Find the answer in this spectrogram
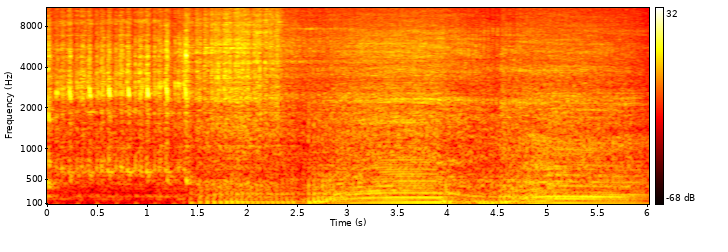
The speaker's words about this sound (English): It's been a 40-minute motorbike ride across town, and we're now at the Longhua Hospital.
